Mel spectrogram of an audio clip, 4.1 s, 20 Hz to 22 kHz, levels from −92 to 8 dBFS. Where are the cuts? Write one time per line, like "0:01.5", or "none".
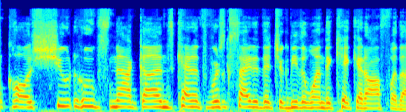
0:02.2
0:02.8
